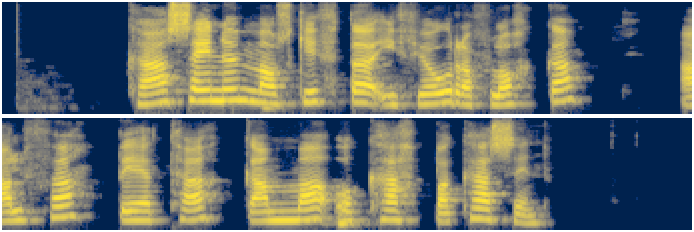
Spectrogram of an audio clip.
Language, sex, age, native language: Icelandic, female, 40-49, Icelandic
